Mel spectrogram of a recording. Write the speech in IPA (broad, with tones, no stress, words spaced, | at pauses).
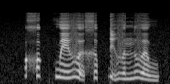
xɔ˦˥k̚hwe˨˦ və̰ː˧˨xə˦˥p̚ ɗḭ˧˨və˨˦n və˨˩w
